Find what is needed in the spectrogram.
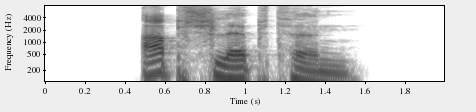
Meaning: inflection of abschleppen: 1. first/third-person plural dependent preterite 2. first/third-person plural dependent subjunctive II
- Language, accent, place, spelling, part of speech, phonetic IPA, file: German, Germany, Berlin, abschleppten, verb, [ˈapˌʃlɛptn̩], De-abschleppten.ogg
